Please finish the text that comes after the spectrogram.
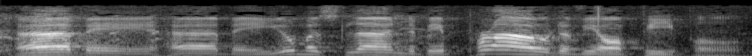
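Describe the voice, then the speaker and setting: A man's voice: mid-range voice, sing-song, measured pace, noisy background. An actor playing a doting, bloodthirsty werewolf father in a 1950s radio comedy sketch. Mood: gleefully macabre. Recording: dull old radio recording with music.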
